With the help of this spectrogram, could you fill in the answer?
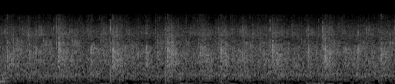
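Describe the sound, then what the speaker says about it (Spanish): A church congregation applauds the Lord at the close of a sermon, steady sustained clapping from many hands at moderate volume, with no talk over it. "Dele un aplauso fuerte al Señor y demos gracias a Él."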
